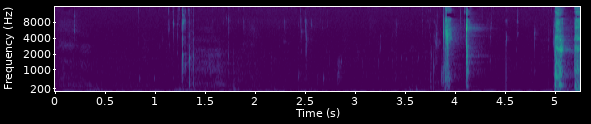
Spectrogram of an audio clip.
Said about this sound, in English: drinking water out of a water bottle. That's what the noise is.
